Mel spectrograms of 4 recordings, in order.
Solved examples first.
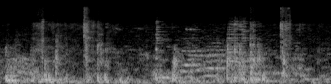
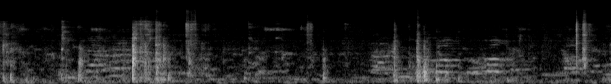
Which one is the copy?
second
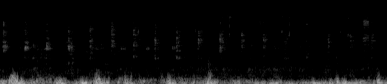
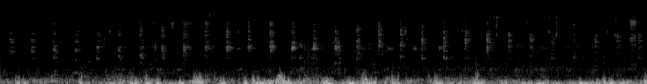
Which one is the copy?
second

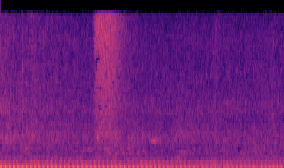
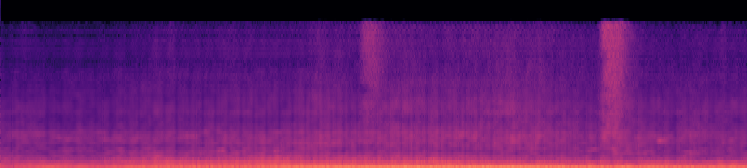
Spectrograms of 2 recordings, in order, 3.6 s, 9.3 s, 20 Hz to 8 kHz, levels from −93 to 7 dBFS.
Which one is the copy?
second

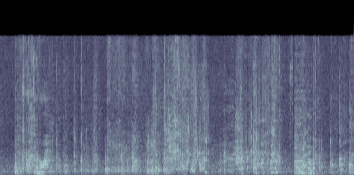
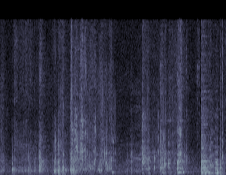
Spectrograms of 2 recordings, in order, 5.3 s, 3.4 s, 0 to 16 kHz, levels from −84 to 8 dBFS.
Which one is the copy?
first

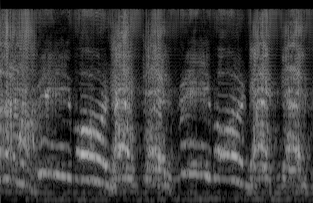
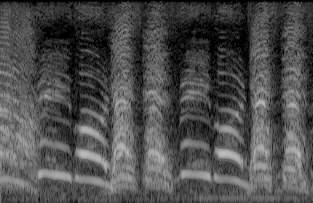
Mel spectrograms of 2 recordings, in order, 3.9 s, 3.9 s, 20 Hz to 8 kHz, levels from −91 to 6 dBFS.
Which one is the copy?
first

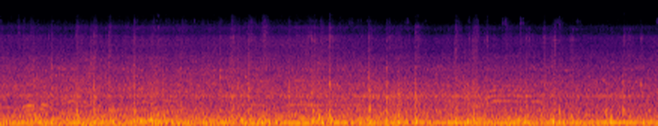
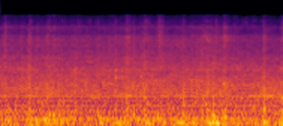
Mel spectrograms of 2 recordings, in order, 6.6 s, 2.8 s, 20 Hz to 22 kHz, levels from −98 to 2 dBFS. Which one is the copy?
second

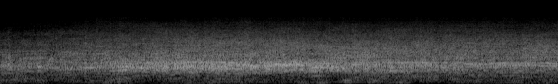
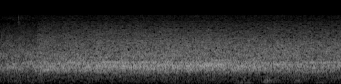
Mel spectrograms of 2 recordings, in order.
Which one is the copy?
first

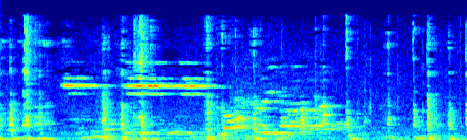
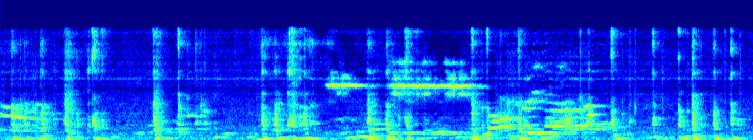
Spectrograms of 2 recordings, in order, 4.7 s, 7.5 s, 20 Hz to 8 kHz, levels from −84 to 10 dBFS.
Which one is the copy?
second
